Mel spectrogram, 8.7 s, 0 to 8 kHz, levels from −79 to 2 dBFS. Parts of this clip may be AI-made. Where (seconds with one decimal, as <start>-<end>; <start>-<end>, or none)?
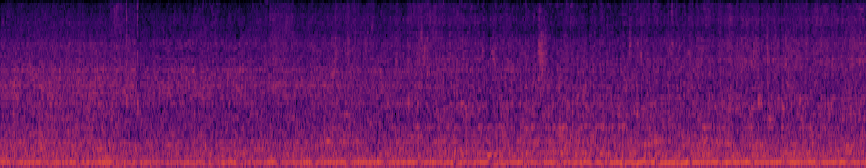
1.6-2.4; 4.4-6.9

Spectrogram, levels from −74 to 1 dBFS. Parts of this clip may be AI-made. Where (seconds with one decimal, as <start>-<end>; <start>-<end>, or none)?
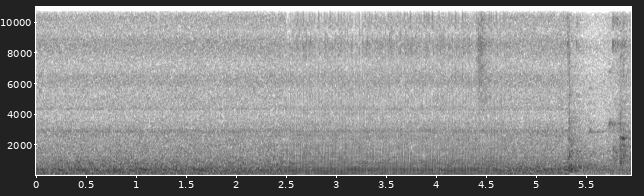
2.5-4.7

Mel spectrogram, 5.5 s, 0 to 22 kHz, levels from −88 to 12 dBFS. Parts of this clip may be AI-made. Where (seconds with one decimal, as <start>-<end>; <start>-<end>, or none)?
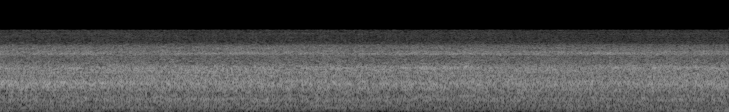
0.0-0.7; 1.2-3.2

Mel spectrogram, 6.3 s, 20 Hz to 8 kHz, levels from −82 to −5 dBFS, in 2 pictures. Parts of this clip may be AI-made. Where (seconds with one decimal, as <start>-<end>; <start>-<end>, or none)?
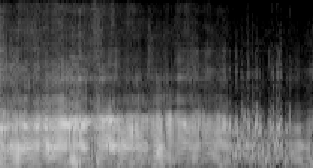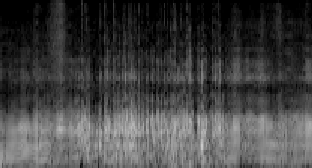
0.0-2.3; 2.9-3.9; 5.4-6.3

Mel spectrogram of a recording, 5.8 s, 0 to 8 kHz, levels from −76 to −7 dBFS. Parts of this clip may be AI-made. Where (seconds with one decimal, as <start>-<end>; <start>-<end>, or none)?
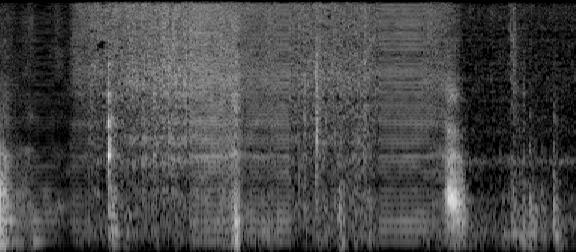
0.0-0.9; 1.9-2.9; 3.8-4.6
